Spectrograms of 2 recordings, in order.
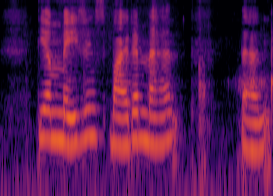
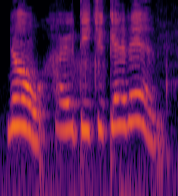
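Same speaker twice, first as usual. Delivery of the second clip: enraged; 7 semitones higher than usual. Acted. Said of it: "Mysterio turned enraged".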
